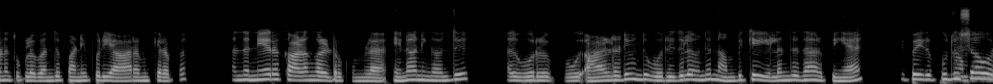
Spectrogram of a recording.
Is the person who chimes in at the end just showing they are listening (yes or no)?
yes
